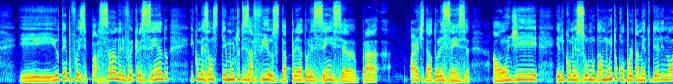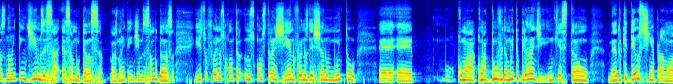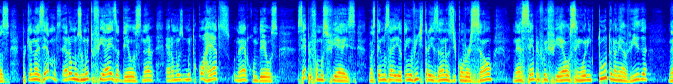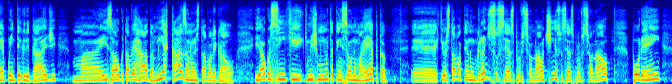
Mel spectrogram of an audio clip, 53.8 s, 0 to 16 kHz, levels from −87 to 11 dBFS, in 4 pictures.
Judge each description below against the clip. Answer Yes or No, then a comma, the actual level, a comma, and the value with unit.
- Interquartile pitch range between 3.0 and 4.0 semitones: Yes, average, 3.6 semitones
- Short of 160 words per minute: No, average, 165 wpm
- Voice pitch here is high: Yes, high, 195 Hz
